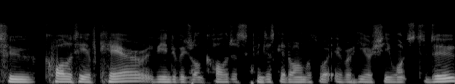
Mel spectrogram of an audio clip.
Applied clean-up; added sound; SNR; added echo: classical method spectral subtraction.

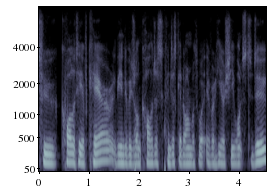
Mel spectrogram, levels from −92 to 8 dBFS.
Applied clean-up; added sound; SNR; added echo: none; Whoosh, swoosh, swish; 18 dB; none.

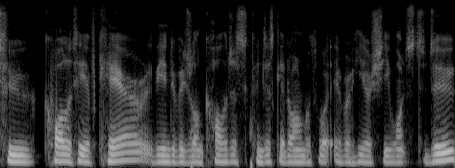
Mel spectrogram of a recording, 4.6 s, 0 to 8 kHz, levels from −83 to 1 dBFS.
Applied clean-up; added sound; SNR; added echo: neural separator model SepFormer DNS4.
